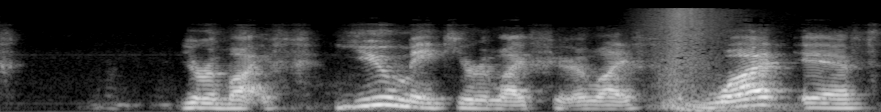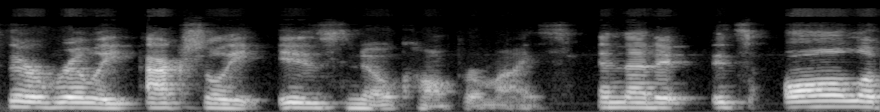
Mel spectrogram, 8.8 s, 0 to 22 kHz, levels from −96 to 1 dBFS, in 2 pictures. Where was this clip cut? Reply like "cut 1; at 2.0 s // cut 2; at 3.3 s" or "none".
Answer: cut 1; at 3.4 s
